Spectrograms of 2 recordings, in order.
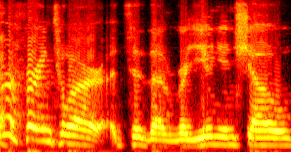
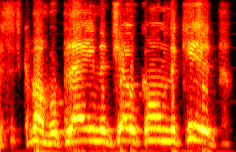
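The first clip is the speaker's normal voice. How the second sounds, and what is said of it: Put-on English accent. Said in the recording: “Why did you do an English accent? ... Why did I do an English accent? Dumb.”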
